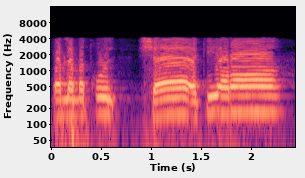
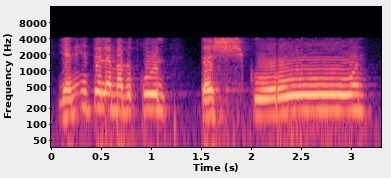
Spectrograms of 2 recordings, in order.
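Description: First: The ش in شاكرا short, passing; شاكرا said slowly with a light ش; tafashi demo. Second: The ش in تشكرون hissed clearly; slow تشكرون with a clear ش; tafashi demo. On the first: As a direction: let ش in شاكرا move quickly. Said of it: "مين أوضح؟". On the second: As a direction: spread the air on ش in تشكرون. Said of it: "فيها تفشي ولا لا؟". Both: Shown as a demonstration.

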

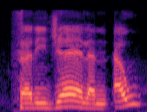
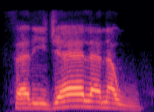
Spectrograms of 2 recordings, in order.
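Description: First: فرجالا أو with tanween n, then separate glottal أو; hamza sounded. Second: فرجالا أو run together slowly as farijaalanaw; naql. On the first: Teacher showing the written form, فرجالا أو with hamza. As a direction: keep the hamza of أو after فرجالا. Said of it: "تقرأ". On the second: Teacher demonstrating naql, فرجالا أو joined without hamza. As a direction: drop the hamza, join فرجالا أو through the n. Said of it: "بالنقل". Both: Shown as a demonstration.

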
